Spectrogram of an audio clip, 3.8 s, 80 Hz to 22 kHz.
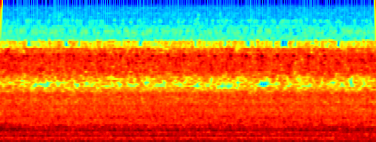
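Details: Freshly prepared K20 engine (75,000 miles) idling after its first start before install; a steady low rumble with an even, settled beat and no knocks or misses. A normal idle.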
